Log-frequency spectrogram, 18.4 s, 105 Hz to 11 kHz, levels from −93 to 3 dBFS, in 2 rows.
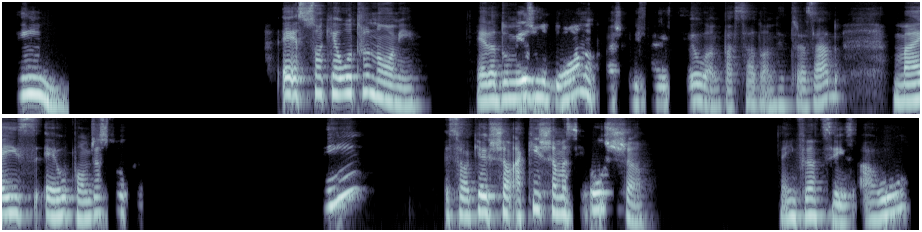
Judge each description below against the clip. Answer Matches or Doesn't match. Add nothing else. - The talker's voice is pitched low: Doesn't match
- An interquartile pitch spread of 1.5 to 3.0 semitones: Doesn't match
